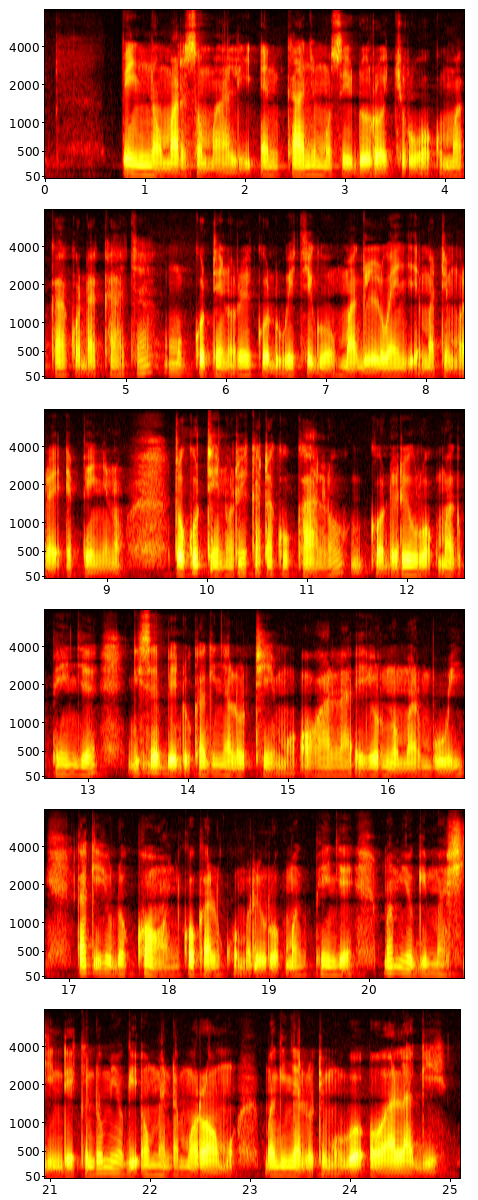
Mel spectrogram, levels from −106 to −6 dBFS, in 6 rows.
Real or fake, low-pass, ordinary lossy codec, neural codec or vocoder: real; none; none; none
